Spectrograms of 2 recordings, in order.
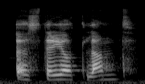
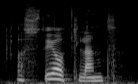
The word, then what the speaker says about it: Östergötland: Östergötland. – Östergötland.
